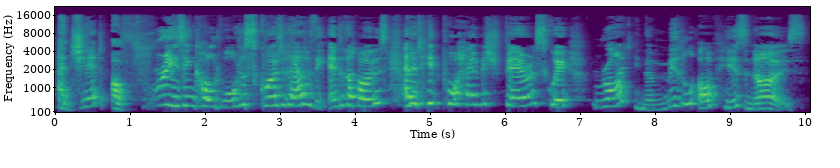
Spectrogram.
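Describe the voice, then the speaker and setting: Bright, very animated woman storyteller. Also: sits high, slow. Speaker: children's storyteller. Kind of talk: expressive picture-book read-aloud. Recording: roomy, distant microphone.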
